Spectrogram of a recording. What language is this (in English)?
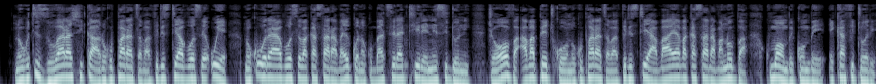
Shona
